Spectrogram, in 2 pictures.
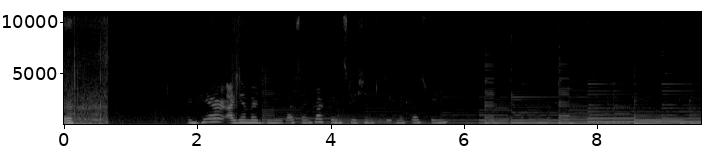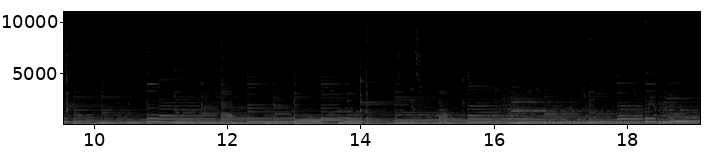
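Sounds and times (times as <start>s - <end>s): plucked acoustic guitar tune: 2.1s - 19.0s.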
